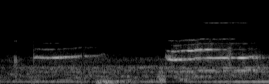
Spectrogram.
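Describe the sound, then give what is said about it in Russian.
A cat meows in two long, drawn-out yowls, the second louder and more insistent, over a low steady background hum. “Заткнись нахуй, заебала мяукать.”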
